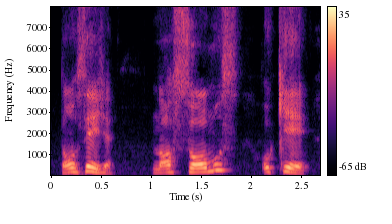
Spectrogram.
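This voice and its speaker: A man's voice: sits high, unhurried, darkish tone, slightly rough, no room sound, clean studio sound. A man hosting a spiritual livestream, teaching casually and emphatically and repeating himself.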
